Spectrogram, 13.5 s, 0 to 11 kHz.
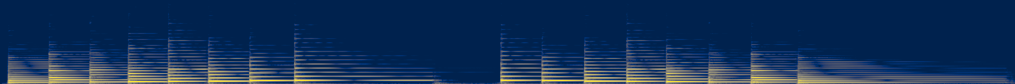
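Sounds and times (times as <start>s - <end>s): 
harmonic minor scale: 0.1s - 5.9s, 6.7s - 13.5s.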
